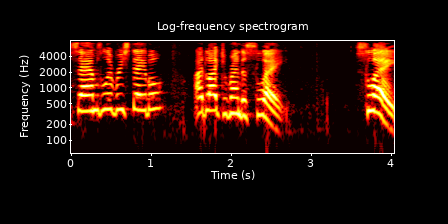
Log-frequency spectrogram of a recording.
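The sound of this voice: With faint music in the background, a woman puts on a character voice, extremely high in pitch with big pitch swings, a fairly bright tone and a fairly slow pace.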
